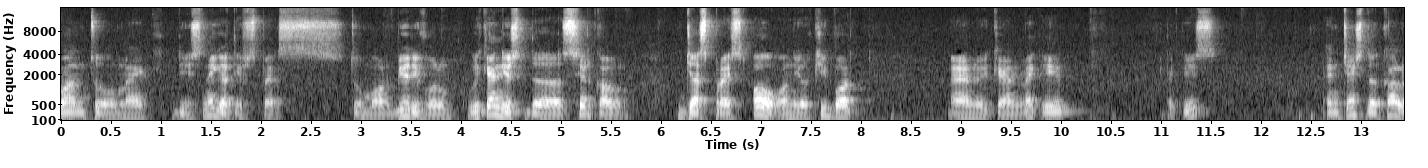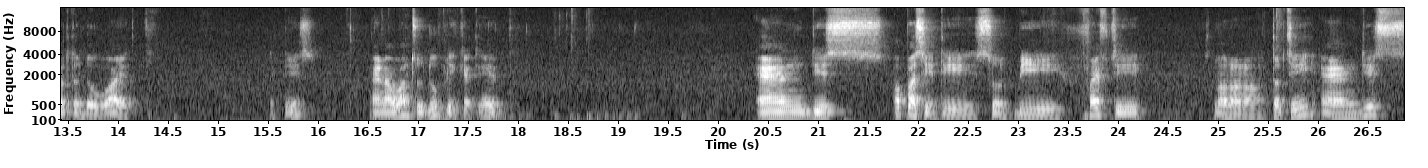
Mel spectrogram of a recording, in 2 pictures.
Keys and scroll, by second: 16.5 super+d, 18.3 super+d.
